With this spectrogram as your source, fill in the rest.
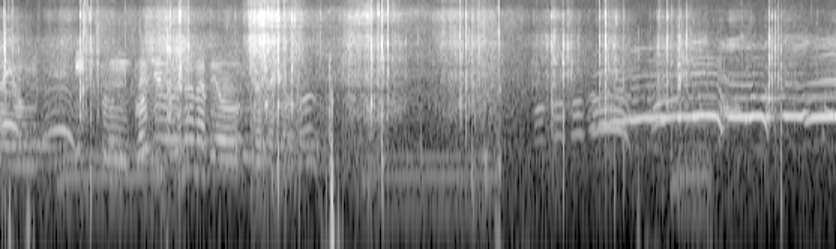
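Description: Skis scrape and hiss on hard snow in quick turns.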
